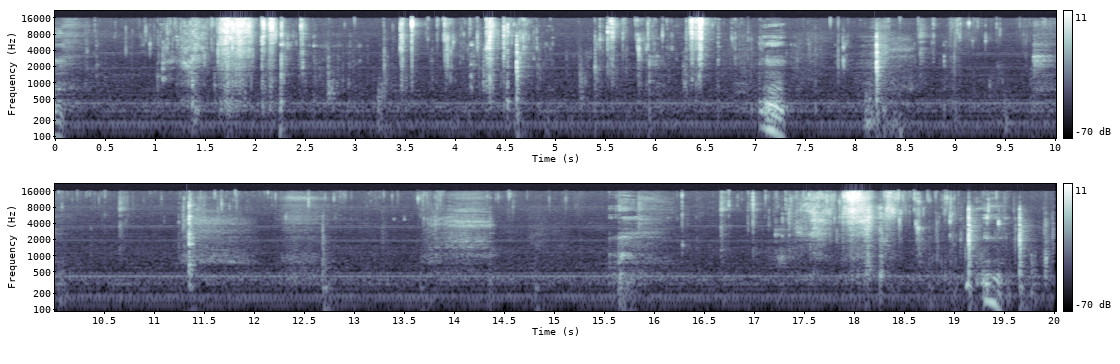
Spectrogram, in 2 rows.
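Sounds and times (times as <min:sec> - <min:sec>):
faint steady hum: 0:00.0 - 0:20.0
wet chewing and slurping: 0:00.3 - 0:07.0, 0:16.2 - 0:20.0
low voiced sound: 0:07.0 - 0:07.5.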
